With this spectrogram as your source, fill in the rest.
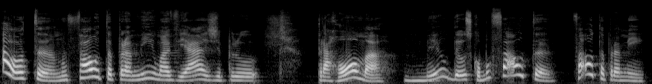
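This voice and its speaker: Middle-aged Brazilian woman, lively storyteller sharing her faith, fervent and chatty. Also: medium pitch, a little slow. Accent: Brazilian Portuguese. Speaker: prayer group guest. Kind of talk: casual testimony chat.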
